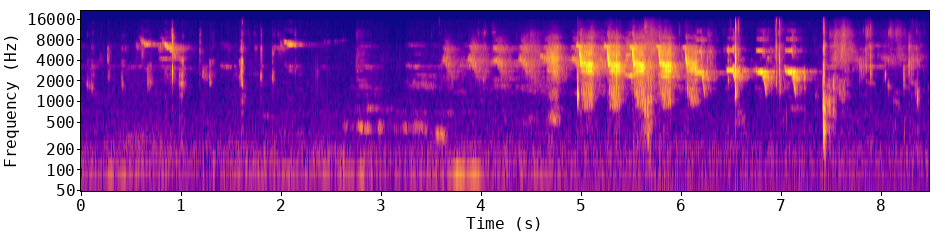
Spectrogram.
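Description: Birds chirping, with a fast run of loud chirps about halfway through. Faint clicks and crunches come from a cat chewing a lizard.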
